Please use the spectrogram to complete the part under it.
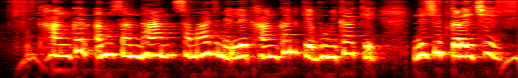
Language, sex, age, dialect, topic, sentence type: Magahi, female, 46-50, Western, banking, statement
